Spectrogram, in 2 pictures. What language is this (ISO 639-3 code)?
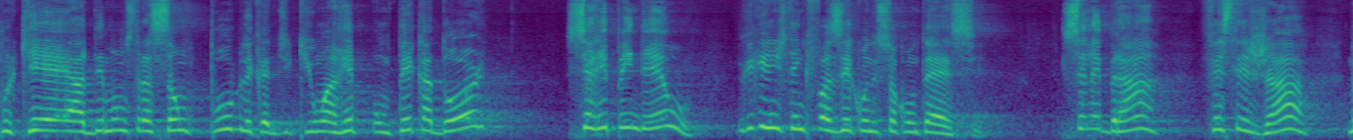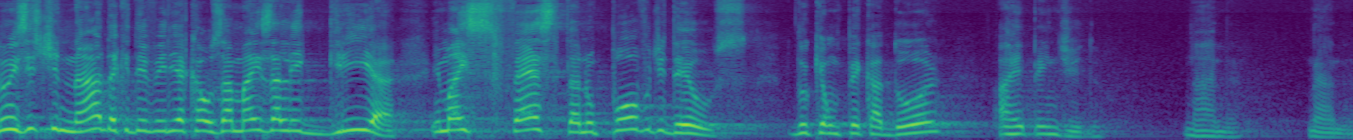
por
